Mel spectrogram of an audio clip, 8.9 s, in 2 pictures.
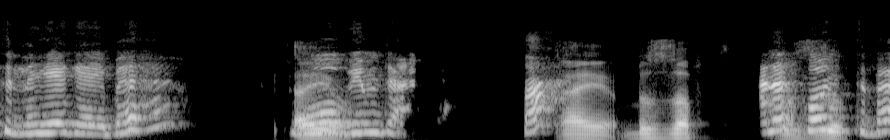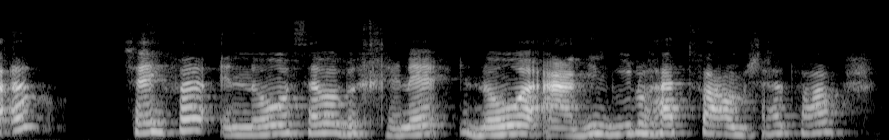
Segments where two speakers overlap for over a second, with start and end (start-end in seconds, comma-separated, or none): none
